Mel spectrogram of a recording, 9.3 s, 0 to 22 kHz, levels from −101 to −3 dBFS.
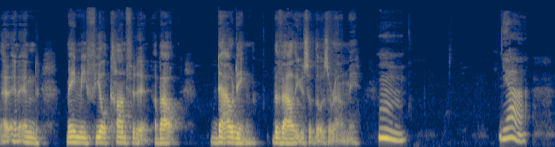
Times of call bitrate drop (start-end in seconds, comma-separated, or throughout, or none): none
